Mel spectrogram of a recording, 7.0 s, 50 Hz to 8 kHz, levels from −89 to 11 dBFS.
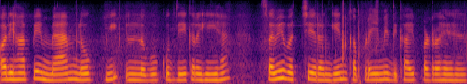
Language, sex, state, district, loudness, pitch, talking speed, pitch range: Hindi, female, Uttar Pradesh, Muzaffarnagar, -17 LUFS, 215 Hz, 180 wpm, 205-225 Hz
